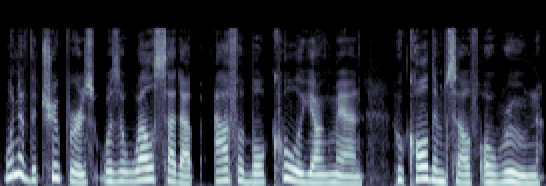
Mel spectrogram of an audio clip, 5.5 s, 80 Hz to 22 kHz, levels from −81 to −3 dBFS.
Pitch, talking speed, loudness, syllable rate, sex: 200 Hz, 185 wpm, -16 LUFS, 4.9 syllables/s, female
